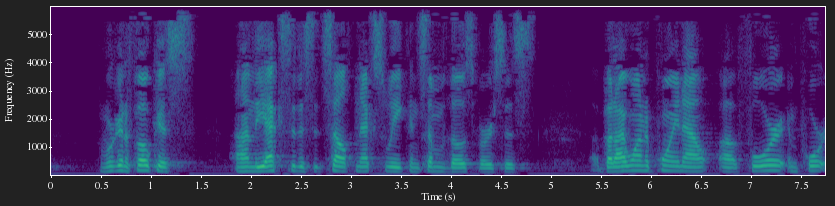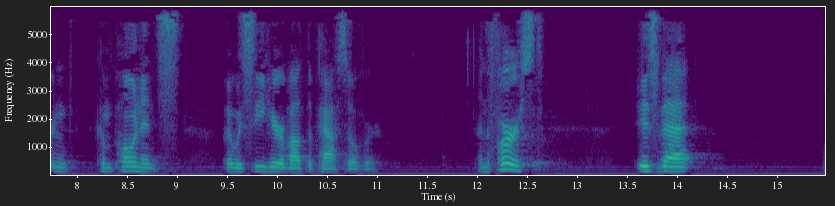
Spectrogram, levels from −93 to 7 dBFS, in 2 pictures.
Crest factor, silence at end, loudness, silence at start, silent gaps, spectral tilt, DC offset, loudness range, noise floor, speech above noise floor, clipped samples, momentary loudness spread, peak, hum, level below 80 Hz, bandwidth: 22 dB; 1.35 s; -37 LUFS; 0.5 s; none; -3 dB/octave; under 0.1%; 5 LU; -75 dBFS; 39 dB; under 0.1%; 16 LU; -16 dBFS; none; -78 dBFS; 6 kHz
